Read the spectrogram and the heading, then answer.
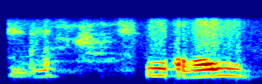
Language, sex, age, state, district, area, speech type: Bodo, female, 60+, Assam, Chirang, rural, conversation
